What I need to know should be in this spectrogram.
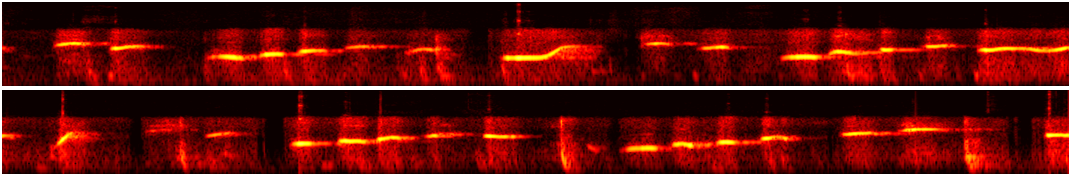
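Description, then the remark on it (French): A man whistles a high, bright soprano melody, with continuous rising and falling phrases and quick trills, fairly loud, for several seconds without any talking. “Je vous fais un soprano.”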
